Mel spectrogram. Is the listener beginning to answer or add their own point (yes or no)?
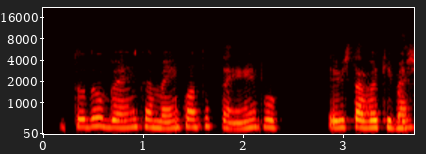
no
